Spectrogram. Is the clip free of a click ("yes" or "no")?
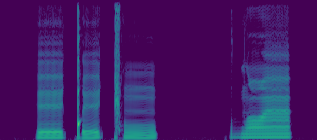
no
